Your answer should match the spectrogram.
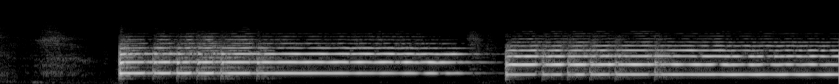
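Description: Solo trumpet playing two long notes, the second a step lower than the first, evoking beeping car horns in a city.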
